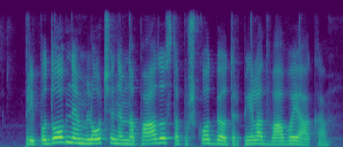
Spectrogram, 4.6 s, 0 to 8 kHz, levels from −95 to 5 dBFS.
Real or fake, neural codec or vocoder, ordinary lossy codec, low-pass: real; none; none; 7.2 kHz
